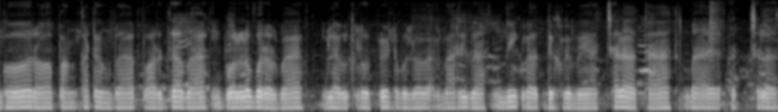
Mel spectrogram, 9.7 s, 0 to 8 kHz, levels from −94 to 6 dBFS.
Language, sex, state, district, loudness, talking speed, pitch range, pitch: Hindi, male, Uttar Pradesh, Gorakhpur, -25 LUFS, 125 wpm, 125-135 Hz, 130 Hz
